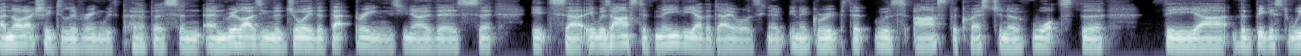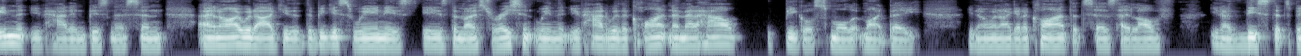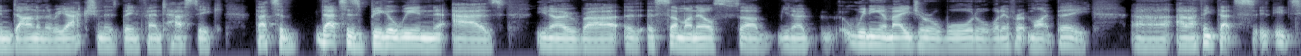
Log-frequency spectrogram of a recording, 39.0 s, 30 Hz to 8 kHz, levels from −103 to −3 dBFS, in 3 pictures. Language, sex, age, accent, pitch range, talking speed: English, male, 30-49, Australian, 90-105 Hz, 210 wpm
